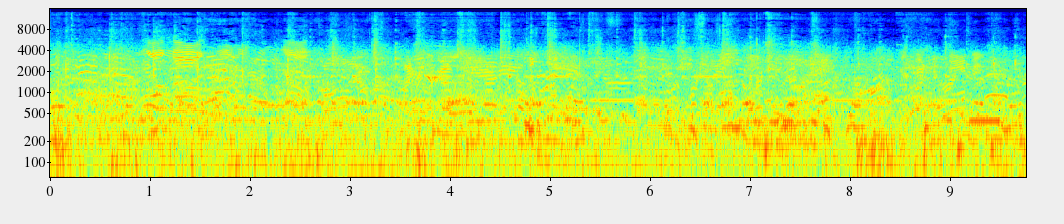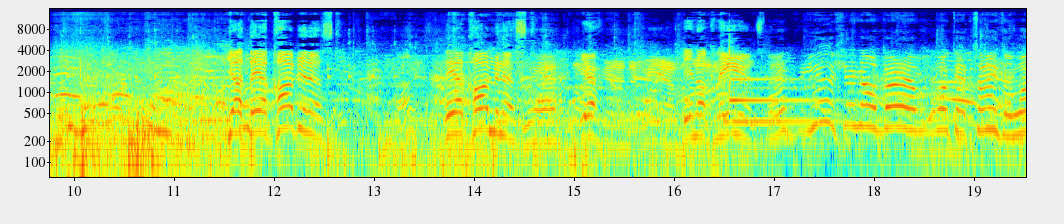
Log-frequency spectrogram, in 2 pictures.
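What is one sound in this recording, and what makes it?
A crowd of protesters chatters and calls out outdoors.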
